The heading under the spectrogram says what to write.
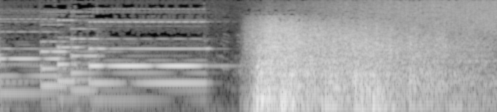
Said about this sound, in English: Geez, it's really raining cats and dogs out there.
